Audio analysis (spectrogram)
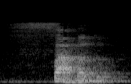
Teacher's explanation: a sílaba tônica é a antepenúltima isso quer dizer terceira de trás para frente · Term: palavra proparoxítona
